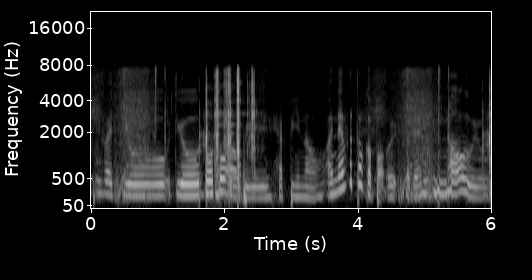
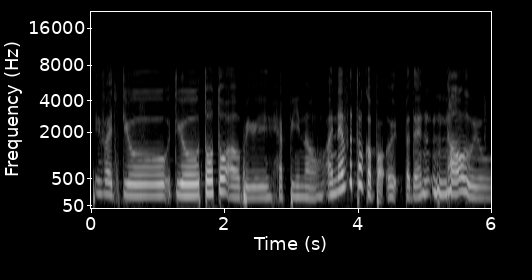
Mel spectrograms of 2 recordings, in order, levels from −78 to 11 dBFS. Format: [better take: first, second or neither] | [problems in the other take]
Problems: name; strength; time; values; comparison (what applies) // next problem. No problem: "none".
second | background sound (Car); 3 dB below the speech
